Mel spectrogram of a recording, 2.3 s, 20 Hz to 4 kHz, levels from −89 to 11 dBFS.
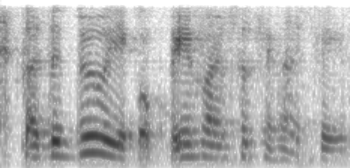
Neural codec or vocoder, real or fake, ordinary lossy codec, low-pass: codec, 24 kHz, 0.9 kbps, WavTokenizer, medium music audio release; fake; none; 3.6 kHz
